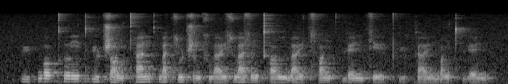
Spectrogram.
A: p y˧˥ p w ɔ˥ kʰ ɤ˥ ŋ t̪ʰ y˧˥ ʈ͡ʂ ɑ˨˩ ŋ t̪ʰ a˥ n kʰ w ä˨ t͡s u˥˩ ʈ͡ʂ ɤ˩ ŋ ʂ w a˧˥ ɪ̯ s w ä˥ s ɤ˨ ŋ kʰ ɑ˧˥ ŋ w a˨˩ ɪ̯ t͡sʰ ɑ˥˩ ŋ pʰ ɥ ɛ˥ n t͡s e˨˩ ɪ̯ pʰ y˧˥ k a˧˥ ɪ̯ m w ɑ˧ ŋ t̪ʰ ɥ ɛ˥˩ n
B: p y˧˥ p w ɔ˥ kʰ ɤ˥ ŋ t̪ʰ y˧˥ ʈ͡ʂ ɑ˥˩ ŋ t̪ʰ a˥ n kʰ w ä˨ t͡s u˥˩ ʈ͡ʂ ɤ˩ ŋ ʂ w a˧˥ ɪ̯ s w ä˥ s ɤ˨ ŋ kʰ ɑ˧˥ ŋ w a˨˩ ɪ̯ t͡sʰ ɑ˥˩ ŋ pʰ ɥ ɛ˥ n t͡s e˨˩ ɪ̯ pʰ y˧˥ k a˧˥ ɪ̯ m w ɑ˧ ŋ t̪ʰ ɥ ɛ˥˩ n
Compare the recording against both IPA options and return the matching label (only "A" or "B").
A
